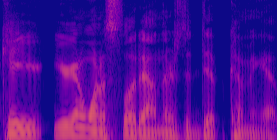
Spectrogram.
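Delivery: nice and calm, low, soft voice. Showing how a driving warning sounds when said nice and calm. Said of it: "if I just say it nice and calm".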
